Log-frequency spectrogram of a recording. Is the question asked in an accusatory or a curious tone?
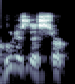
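curious. The question sounds open and genuinely curious. The asker sincerely wants to understand. The speaker calls it right. "It's like a general"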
